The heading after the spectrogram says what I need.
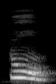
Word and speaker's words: tomb: इसी तरह से टूम, TOMB, this is pronounced as टूम, टूम, टूम्ब नहीं।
